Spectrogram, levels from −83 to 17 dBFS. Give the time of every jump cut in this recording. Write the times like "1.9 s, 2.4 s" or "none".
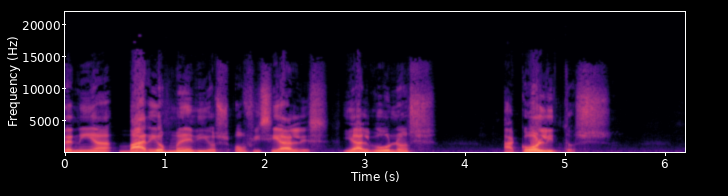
2.7 s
